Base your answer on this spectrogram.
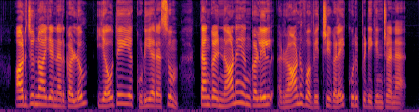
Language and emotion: Tamil, neutral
